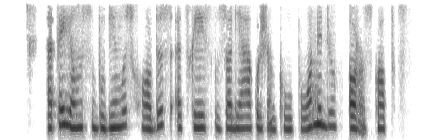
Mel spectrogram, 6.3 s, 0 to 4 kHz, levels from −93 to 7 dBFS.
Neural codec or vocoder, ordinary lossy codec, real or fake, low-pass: codec, 16 kHz in and 24 kHz out, 0.9 kbps, LongCat-Audio-Codec, fine tuned four codebook decoder; AAC, 24 kbps; fake; 3.6 kHz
